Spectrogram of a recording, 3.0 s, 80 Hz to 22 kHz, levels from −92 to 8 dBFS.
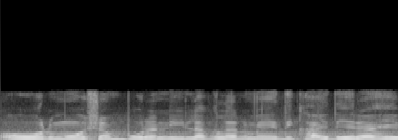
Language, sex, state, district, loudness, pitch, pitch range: Hindi, female, Bihar, Jamui, -14 LUFS, 245 Hz, 240-250 Hz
